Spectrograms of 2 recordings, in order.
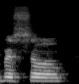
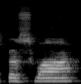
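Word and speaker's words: Brossoit: can read hockey games I said Bristol but it's persuas persuas I know it's brussois tell me it's not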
